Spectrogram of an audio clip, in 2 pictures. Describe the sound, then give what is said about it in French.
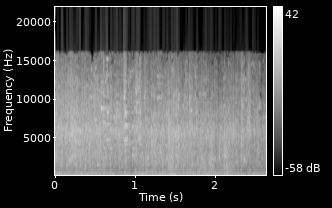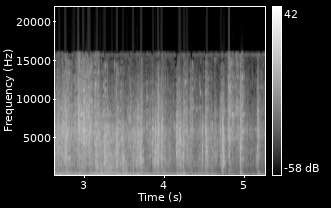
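A car bomb explosion, set off with a trigger as the target's car drives past a Volkswagen, blowing the car apart: a loud, continuous low roar with a crackling, rumbling texture that fills the whole stretch and eases slightly toward the end, with no voices. “Rina actionne le déclencheur et la bombe fait voler en éclats la voiture de Salamé”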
